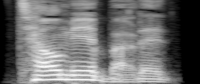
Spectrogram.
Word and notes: tell me about it: American English

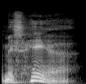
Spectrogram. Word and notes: mishear: British English

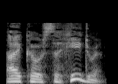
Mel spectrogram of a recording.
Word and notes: icosahedron: British English

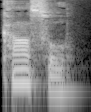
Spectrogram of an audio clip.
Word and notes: castle: British English

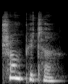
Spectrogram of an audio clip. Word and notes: trumpeter: British English

